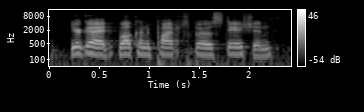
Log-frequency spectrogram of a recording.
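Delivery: dispassionate, detached, emotionless announcer voice. A voice from a speaker in the room addresses those arriving, dispassionate. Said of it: "you hear a dispassionate voice from some speaker".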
